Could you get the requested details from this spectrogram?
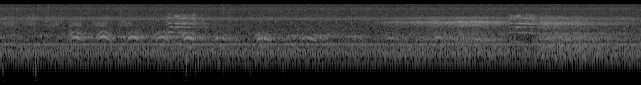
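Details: Turkeys fighting in a Sunday brawl, giving quick bursts of short, rough, mid-pitched calls in the first half, then a broad rushing noise with a faint high whine towards the end.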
